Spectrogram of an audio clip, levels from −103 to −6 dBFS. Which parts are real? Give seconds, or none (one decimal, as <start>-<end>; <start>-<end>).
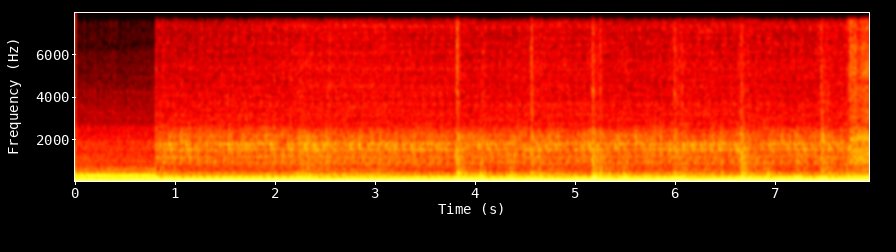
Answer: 0.0-7.9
